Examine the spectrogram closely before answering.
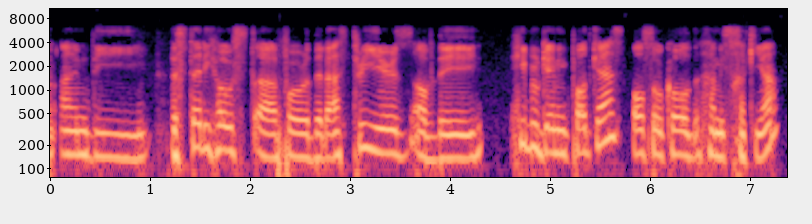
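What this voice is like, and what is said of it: Israeli-accented English. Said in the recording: “if I pronounce it with my accent ... I'm from Israel”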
